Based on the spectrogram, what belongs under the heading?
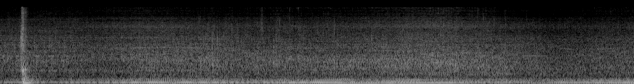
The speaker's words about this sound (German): Oh, da ist unser Taxi.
